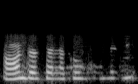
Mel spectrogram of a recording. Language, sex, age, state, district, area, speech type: Odia, female, 45-60, Odisha, Sambalpur, rural, conversation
